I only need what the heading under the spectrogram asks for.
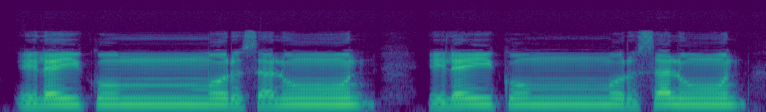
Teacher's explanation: ادغام شفوی، اس میں ہمیں غنہ کرنا ہے، ایک میم کو دوسرے میم کے ساتھ ملا کر پڑھنا ہے۔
